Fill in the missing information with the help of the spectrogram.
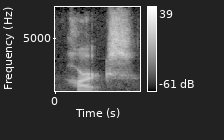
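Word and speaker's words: Harkes: I was I was referring to the pronunciation guide here. It's Harks. Thank you, sir.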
